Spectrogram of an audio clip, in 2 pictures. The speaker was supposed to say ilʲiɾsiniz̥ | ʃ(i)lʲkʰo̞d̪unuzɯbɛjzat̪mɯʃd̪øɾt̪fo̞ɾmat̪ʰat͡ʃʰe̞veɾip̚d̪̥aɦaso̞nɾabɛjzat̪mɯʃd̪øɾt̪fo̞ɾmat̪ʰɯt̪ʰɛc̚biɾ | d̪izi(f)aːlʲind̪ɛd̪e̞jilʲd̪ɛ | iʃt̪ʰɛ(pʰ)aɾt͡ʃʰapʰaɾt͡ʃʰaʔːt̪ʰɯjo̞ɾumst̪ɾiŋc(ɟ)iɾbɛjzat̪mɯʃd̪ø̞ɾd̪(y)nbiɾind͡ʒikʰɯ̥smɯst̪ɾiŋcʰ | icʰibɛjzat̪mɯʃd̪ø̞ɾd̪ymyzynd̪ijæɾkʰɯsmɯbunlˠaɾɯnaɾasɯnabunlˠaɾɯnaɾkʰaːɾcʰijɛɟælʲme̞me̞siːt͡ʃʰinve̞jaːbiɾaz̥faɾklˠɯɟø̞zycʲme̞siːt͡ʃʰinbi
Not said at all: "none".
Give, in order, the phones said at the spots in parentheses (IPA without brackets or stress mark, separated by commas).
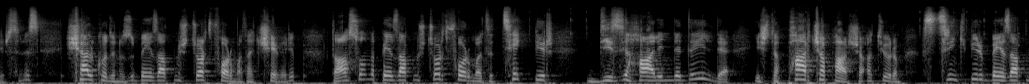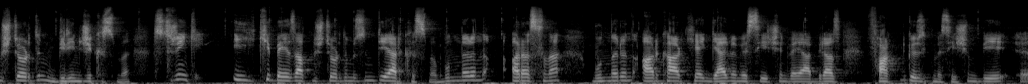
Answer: æ, h, pʰ, b, y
